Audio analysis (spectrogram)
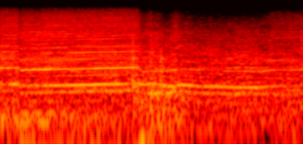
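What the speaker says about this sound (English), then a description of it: "Drag race between myself and Kobayashi" Race cars in a racing video game accelerate side by side, a sustained high engine whine with a short pass-by swell midway, steady and without talk.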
